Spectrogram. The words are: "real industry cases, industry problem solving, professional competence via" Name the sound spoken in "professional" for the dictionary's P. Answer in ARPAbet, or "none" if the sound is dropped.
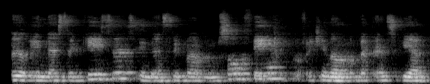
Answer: F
